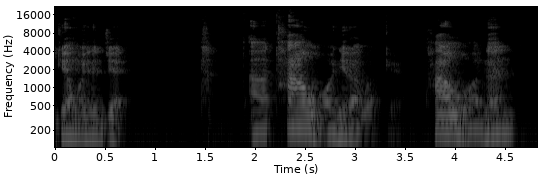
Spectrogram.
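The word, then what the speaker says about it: τ: 그러면 이제 그래서 각 운동량의 시간 변화량은 r 크로스 f고, 이때 r 크로스 f를 갖다가 우리가 타우, 읽을 때는 타우라고 읽고 이거를 우리가 이제 토크라고 읽습니다.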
